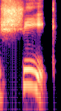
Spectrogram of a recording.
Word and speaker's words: chic: Âm sờ chẳng hạn như là trong chữ chic, có nghĩa là sang trọng.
